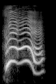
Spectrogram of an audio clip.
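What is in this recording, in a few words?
damaged, Japanese; myrus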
